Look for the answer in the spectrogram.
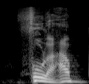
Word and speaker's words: Fulham: Fulham, bien, Fulham.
